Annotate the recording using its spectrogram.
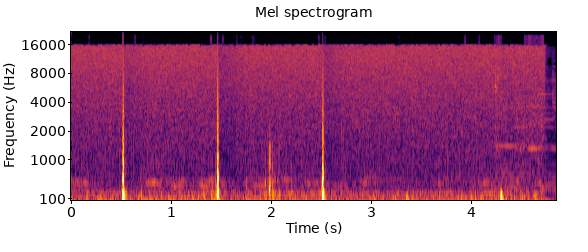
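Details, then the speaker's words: Korotkoff sounds by stethoscope while slowly deflating an aneroid sphygmomanometer cuff: faint low hum with sharp taps near 60 a minute; taps begin at systolic pressure and vanish at diastolic. "This sound is called the systolic pressure. Keep slowly releasing the air and listen for when the tapping sound disappears."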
